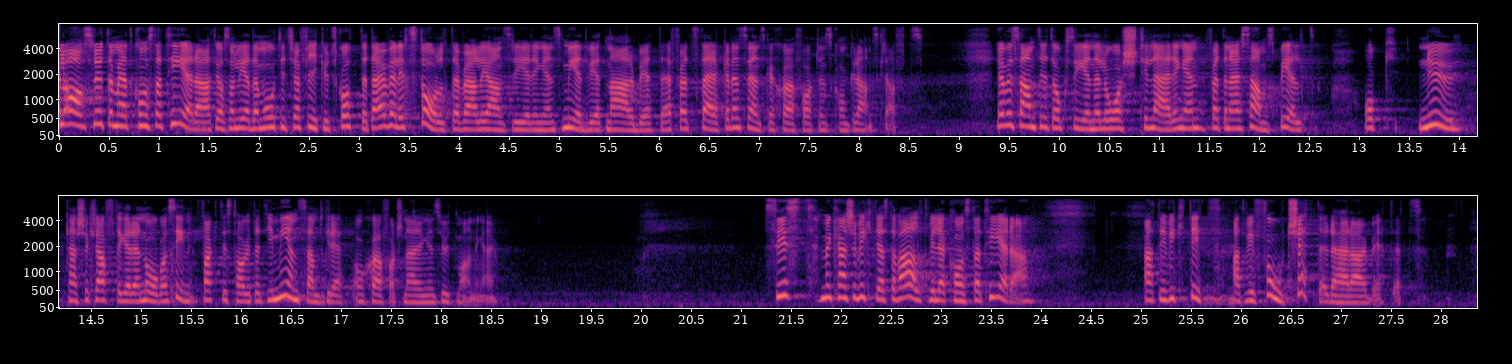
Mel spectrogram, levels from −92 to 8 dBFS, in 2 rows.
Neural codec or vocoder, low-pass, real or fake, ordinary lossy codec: none; 7.2 kHz; real; none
